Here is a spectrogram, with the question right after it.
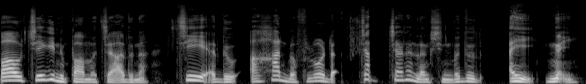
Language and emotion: Manipuri, surprised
